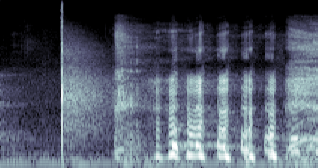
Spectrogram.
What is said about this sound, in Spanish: Le vamos a dar un aplauso a Daniel Matamala. Se merece una estrella. Un aplauso. Démosle un aplauso. Un, dos, tres.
